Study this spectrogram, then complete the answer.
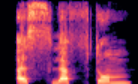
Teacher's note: آخری میں میم ساکن ہے، یہاں میم کا حکم ہے اظہار شفوی، تو ہمیں میم کو ظاہر کرنا ہے اور بغیر غنہ سے یہ حکم کو ادا کریں گے۔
